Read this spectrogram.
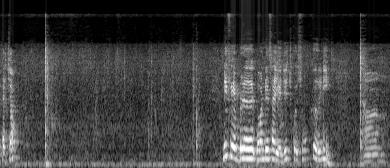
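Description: A spoon stirs thick creamy pasta in a pan.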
